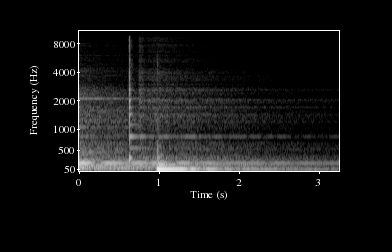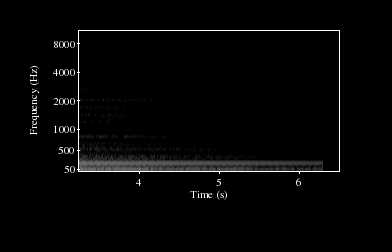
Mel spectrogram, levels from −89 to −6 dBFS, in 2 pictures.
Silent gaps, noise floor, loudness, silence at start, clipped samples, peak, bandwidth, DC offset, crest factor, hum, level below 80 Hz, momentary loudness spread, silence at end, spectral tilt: none; -71 dBFS; -30 LUFS; 0 s; under 0.1%; -10 dBFS; 9.2 kHz; under 0.1%; 20 dB; none; -32 dBFS; 28 LU; 3.6 s; -7.5 dB/octave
